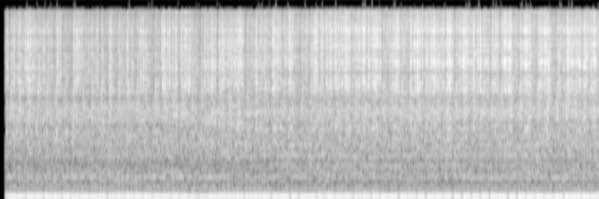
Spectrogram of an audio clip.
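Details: Caterham Super Seven at steady idle: dry, even rattle riding over the engine note from a worn alternator bearing.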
